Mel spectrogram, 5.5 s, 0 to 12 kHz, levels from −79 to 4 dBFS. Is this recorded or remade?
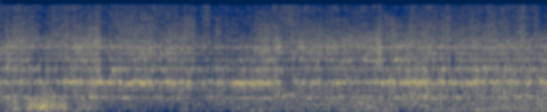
remade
